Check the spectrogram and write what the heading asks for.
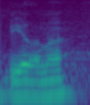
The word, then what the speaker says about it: Bielema: supposed to be so people could actually uh pronounce my last name which is bilima um so mobile am I was supposed to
